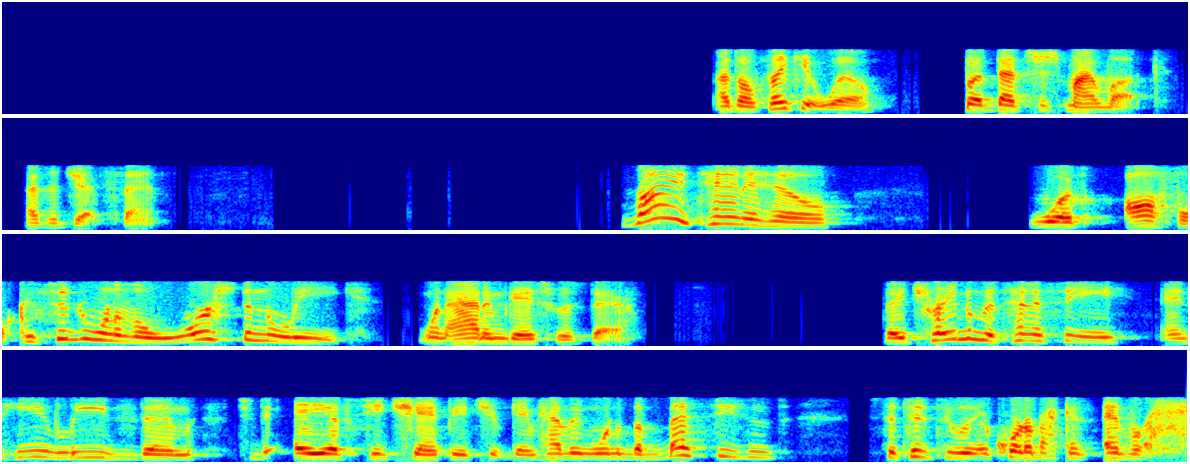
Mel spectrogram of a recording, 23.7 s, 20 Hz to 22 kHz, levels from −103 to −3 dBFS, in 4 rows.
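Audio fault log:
Throughout: Bluetooth CVSD headset codec. The speech is squeezed into a 250 Hz to 3.5 kHz band with nothing above 3.7 kHz. One-bit delta coding, consistent with a 64 kbps CVSD link, adds granular hiss and scratchy s sounds that a clean telephone band-limit lacks.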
